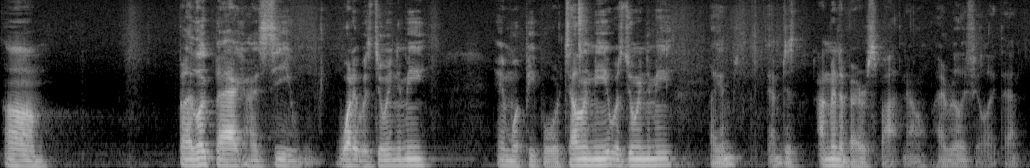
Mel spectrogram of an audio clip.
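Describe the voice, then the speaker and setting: A man's voice: lowish voice, level tone, fairly quick, gravelly, pauses often. A man co-hosting a podcast, talking in a casual, earnest way, restarting his sentences and often saying "you know". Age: adult father. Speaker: podcast co-host.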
